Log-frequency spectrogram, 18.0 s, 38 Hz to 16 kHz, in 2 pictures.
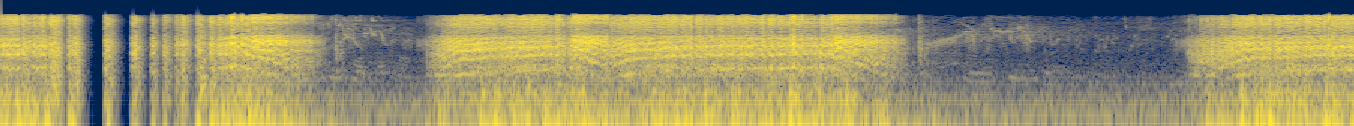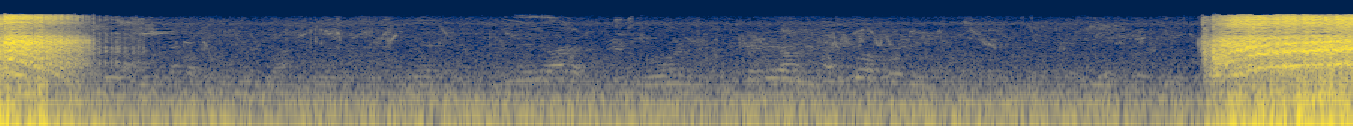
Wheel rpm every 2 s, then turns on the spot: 120, 90, 90, 30, 30, 0, 0, 0, 100.
none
